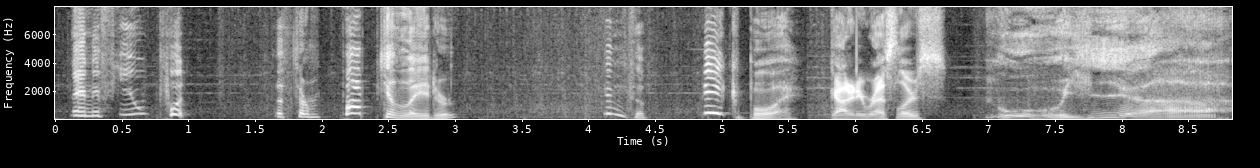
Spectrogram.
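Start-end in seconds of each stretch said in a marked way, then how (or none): 0.1-5.6 very high, swooping, sing-song put-on voice. Streamer running through voices for chat, doing Emo Phillips impression. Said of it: "Emo Phillips".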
